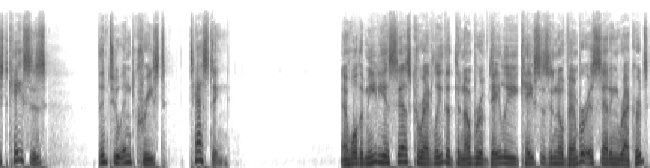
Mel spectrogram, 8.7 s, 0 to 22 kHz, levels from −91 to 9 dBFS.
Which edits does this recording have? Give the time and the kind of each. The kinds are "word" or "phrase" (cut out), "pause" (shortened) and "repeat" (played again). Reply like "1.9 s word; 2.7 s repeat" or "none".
none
